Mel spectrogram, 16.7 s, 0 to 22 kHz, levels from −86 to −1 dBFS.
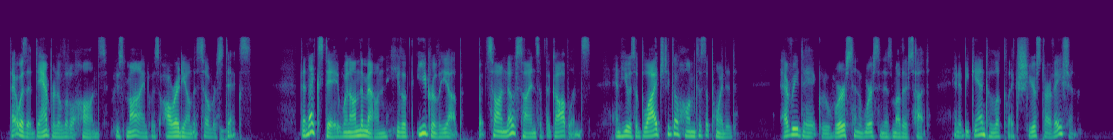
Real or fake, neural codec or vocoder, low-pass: fake; codec, 16 kHz, 2 kbps, X-Codec, HuBERT features, trained on general audio; 7.2 kHz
